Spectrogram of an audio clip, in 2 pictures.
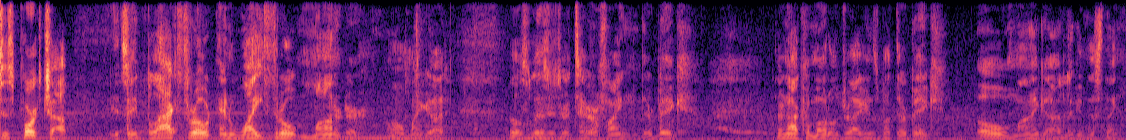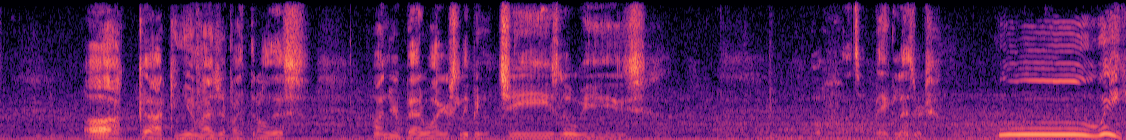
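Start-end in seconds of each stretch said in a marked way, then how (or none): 3.9-20.5 softer, lower hushed awe; hushed awe at huge lizards. Real, not acted. Awed at monitor lizards. 21.2-22.5 high playful woo-wee; high whoop at a big lizard. Real, not acted. High exclamation.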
